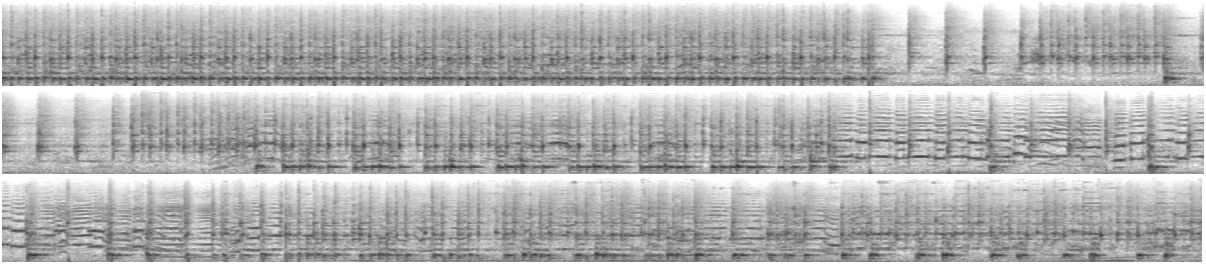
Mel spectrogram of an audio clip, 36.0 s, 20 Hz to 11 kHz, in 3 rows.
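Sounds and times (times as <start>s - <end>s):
fast dense drumming: 0.0s - 8.9s, 13.3s - 20.5s, 24.3s - 36.0s.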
